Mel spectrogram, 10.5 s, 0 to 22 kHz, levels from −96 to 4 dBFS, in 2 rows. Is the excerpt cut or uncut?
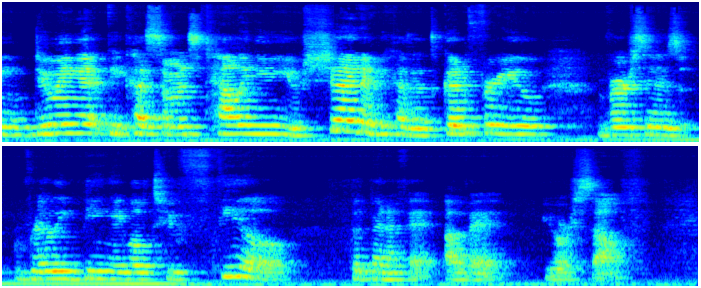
uncut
